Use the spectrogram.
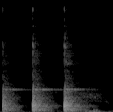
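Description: A glass is struck three times, each hit giving a short, bright clink with a quick ring that fades within a fraction of a second. Its thin, higher-pitched sound is unlike the basin's and is an example of a high (agudo) sound.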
